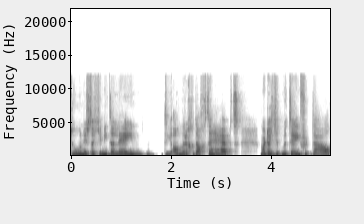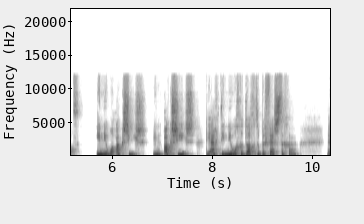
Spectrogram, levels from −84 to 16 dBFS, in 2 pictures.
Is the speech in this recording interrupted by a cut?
no; 0 cuts

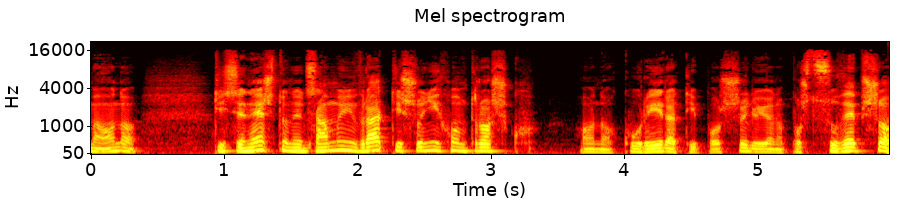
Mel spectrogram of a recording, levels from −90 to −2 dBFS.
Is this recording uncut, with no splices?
no; 2 cuts; at 0.9 s, 1.6 s

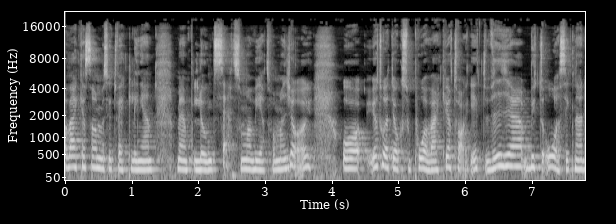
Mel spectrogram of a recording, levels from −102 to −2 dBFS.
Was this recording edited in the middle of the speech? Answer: yes; 2 cuts; at 1.9 s, 5.7 s

